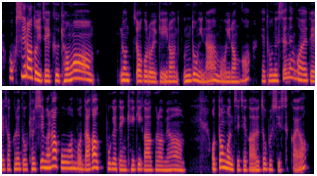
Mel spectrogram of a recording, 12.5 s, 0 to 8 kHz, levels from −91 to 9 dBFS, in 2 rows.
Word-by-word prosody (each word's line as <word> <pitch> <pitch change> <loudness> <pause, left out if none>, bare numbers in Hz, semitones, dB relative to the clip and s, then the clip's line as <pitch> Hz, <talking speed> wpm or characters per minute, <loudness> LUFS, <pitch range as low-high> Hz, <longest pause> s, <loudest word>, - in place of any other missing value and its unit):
혹시라도 310 -2 +4
이제 190 -2 +2
그 195 +2 +1
경험론적으로 215 -5 +1
이렇게 155 +1 -4
이런 170 +1 -1
운동이나 205 +3 +1
뭐 175 -3 -2
이런 160 0 -2
거에 195 -3 -8
돈을 195 0 +1
쓰는 160 - -4
거에 215 -5 +1
대해서 170 -3 -3
그래도 180 -1 -2
결심을 230 +6 +2
하고 220 -7 +2
한번 210 -4 0
나가보게 195 +1 +1
된 160 -2 -2
계기가 155 -1 -2
그러면 155 -1 -2 0.5
어떤 235 +7 +4
건지 170 -6 +2
제가 155 0 -1
여쭤볼 170 +1 -3
수 145 -3 -6
있을까요? 220 - -5
185 Hz, 340 characters per minute, -25 LUFS, 165-215 Hz, 0.5 s, 혹시라도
